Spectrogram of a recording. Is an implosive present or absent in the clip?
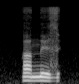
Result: absent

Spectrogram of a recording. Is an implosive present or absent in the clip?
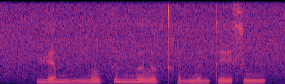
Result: absent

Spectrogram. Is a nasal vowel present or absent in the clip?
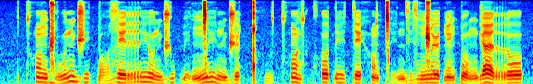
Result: present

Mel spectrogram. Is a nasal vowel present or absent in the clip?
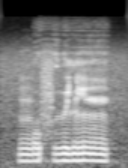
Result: present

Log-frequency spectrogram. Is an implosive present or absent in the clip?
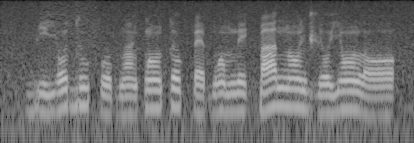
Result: absent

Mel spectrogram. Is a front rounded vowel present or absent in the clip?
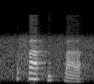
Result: absent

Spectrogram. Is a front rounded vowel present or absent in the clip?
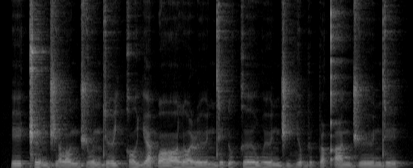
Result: present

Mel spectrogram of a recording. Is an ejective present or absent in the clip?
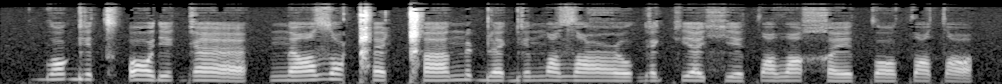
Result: present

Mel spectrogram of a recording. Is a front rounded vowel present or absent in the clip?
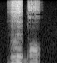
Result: absent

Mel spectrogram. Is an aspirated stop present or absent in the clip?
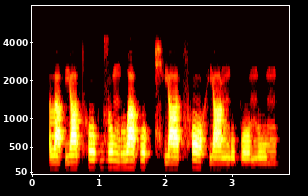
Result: present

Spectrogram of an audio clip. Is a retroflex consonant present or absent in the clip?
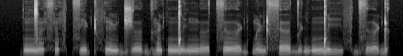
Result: present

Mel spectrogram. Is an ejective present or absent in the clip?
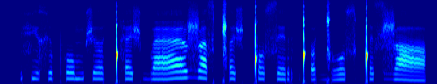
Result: present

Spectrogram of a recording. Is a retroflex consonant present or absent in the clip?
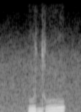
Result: absent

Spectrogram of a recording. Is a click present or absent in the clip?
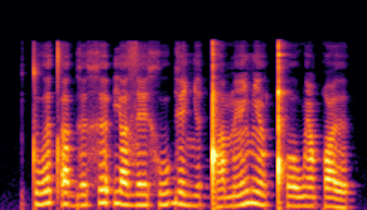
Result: present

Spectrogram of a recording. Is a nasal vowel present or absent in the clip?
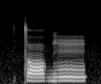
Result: present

